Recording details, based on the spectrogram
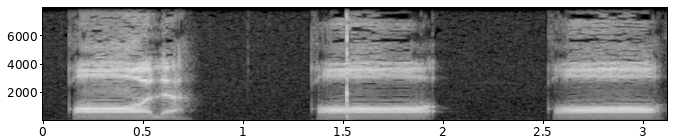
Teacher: so the alif is mufakham, it is a heavy because of the qaf. So whenever the letter is heavy, you make the letter alif qaf, the letter alif of mad heavy.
